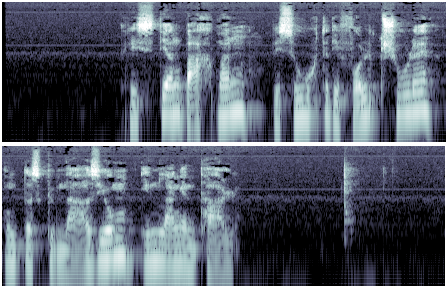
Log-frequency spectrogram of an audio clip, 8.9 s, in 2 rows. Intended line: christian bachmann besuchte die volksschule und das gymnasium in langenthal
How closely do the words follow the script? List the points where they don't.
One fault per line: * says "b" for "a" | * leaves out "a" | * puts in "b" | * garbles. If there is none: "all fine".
all fine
